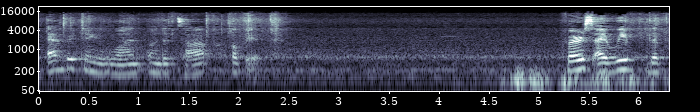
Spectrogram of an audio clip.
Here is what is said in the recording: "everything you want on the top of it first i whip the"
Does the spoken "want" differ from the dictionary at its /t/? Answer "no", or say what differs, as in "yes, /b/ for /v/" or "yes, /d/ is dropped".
yes, /t/ is dropped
